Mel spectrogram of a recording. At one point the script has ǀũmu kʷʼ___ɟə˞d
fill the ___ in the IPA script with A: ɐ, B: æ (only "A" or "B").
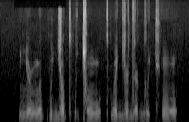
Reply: B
